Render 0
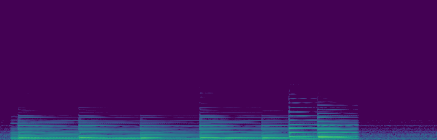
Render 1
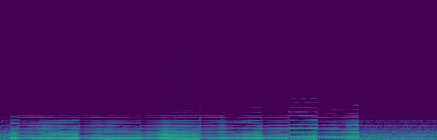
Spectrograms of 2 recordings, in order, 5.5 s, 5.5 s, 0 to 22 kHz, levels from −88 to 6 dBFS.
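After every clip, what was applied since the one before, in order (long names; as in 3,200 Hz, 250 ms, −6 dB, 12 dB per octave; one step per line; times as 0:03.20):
compressor whose output falls as the input rises −39 dBFS, ratio −1
level +2.5 dB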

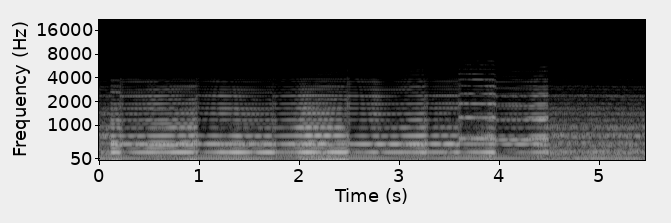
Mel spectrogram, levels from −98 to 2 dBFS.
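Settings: mains hum 60 Hz, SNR 15 dB
high-shelf EQ 2,900 Hz −10.5 dB
chorus effect 0.79 Hz, delay 16.5 ms, depth 6.5 ms
level +1.5 dB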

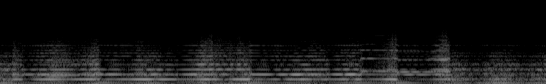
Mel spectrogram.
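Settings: soft clipping −36 dBFS, distortion −9 dB
amplitude tremolo 2 Hz, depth 59%
level +5 dB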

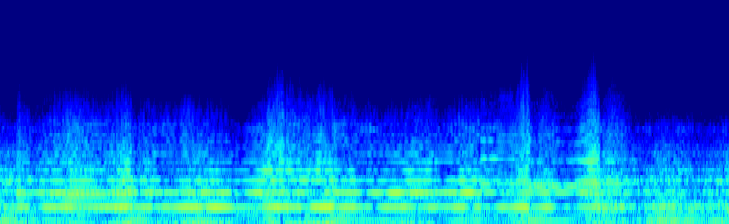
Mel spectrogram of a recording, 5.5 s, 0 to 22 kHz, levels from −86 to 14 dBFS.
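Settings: dense smooth reverb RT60 0.67 s, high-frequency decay 0.8×, pre-delay 120 ms, DRR 7.5 dB
highs frequency-modulated by the lows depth 0.44 ms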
